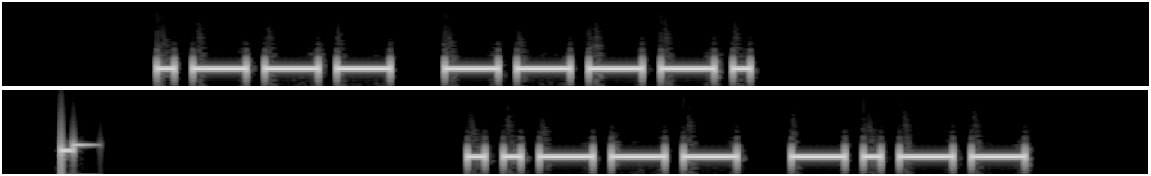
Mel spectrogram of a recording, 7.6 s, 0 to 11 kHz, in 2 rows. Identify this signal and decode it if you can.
Morse code, heard as a keyed tone, about 20 wpm, 700 Hz. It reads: J9 2Y
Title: Single-Letter Single-Number 20wpm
